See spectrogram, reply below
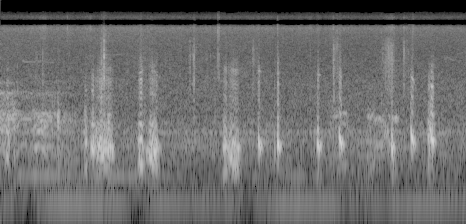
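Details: A rooster gives about ten short, throaty clucks in uneven bursts, a few quick pairs then single notes, over a low hum; owners think this unusual noise tells the hens where food is.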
